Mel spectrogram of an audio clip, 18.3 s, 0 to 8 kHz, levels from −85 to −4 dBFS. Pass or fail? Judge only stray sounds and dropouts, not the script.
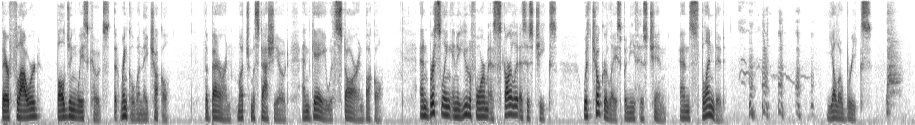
fail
